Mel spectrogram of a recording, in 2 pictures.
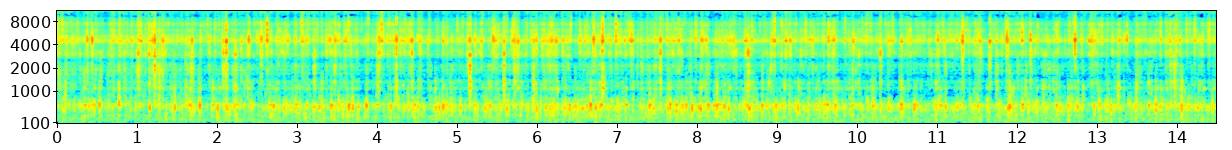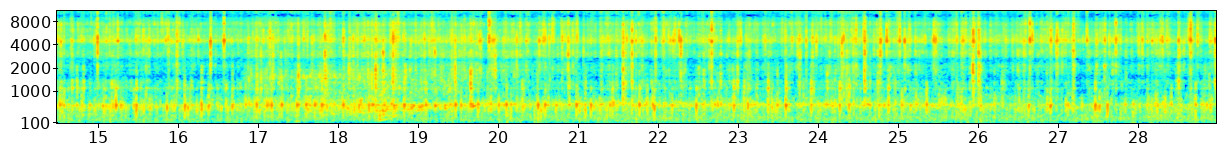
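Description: Underwater ambience picked up by a submerged camera while snorkeling: a steady rushing hum of the sea with many small crackling clicks scattered throughout.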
